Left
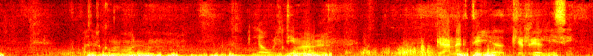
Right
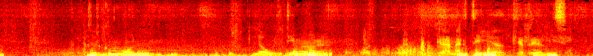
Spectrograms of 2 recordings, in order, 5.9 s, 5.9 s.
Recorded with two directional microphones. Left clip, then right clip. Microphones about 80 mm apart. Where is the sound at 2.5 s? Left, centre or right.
Left.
